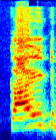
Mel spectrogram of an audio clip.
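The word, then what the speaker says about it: kite: काइट में भी हम ई का प्रोनाउंसिएशन नहीं करेंगे, हीट में भी हम इनका प्रोनाउंसिएशन नहीं करेंगे, और फेस।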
